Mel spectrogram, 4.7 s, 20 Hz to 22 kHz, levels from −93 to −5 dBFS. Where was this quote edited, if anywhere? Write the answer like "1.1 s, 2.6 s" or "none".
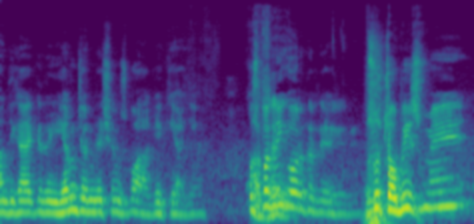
3.7 s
